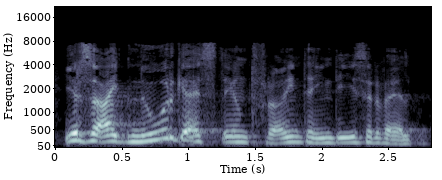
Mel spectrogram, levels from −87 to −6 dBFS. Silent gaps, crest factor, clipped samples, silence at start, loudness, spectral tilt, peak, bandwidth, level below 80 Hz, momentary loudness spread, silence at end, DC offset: none; 18 dB; under 0.1%; 0.1 s; -28 LUFS; -7 dB/octave; -10 dBFS; 8 kHz; -68 dBFS; 9 LU; 0.05 s; under 0.1%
